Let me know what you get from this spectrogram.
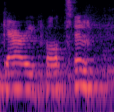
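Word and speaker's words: Гарри Поттер: Nor as it is we say in Russia, Gary Potter. Yeah, in Russian's Gary. Because it's hard for some reason in Russia to pronounce the H.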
